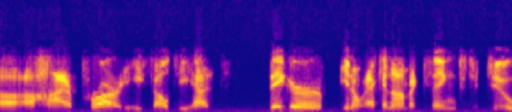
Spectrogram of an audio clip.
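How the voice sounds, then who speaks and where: This man has a high voice with ordinary pitch variation and talks at a moderate pace. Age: 80s+. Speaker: climate policy analyst. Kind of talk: interview. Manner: halting.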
